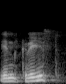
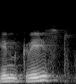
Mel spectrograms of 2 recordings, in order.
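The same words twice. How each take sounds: The two takes are said the same way.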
